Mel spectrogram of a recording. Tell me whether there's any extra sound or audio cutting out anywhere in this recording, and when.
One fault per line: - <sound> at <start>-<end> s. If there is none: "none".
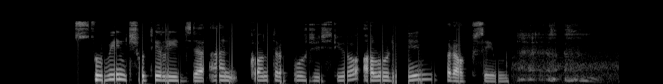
- dropout at 4.0-4.1 s
- throat clearing at 5.2-6.1 s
